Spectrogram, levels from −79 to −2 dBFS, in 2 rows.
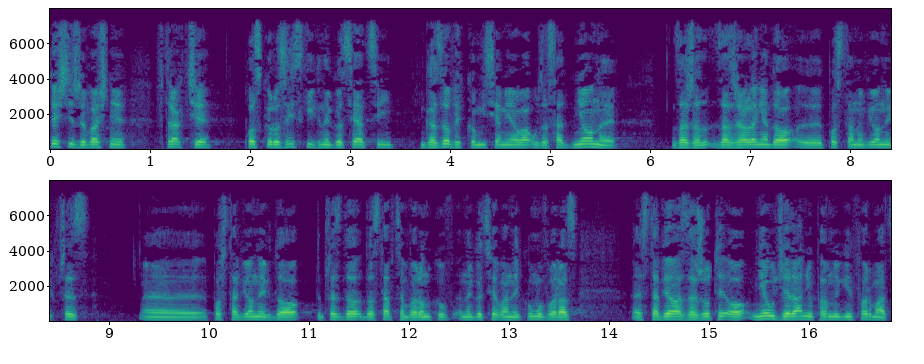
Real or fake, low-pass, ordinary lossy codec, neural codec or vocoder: real; 7.2 kHz; none; none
